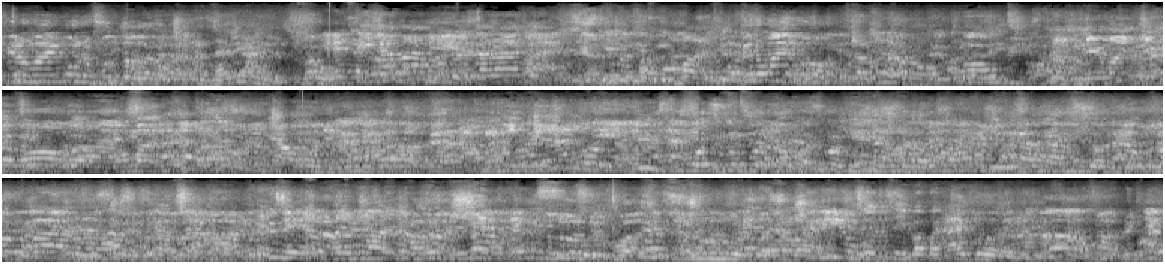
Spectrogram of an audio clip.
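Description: A crowd of men chatter loudly all around, close by.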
